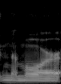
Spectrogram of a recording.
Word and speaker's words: Namor: No, Steven pronounced his name correctly. It's French. Namor. Listen, I had to stare at Namor again for 3 hours worth of road trip.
